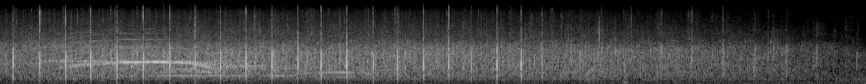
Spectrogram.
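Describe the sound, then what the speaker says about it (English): A crowd at the 2014 W.F. West High School graduation applauds its top students, with steady, full clapping that fills the hall from start to finish and fades gently toward the end. "Let's recognize these top students with our applause."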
